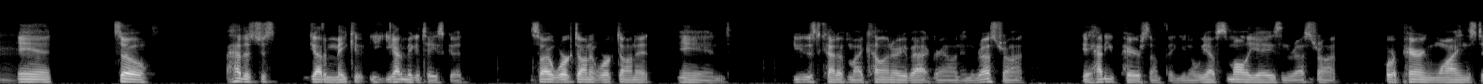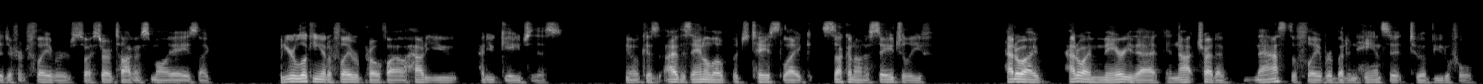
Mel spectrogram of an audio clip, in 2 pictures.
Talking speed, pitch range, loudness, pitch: 230 wpm, 95-110 Hz, -23 LUFS, 105 Hz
